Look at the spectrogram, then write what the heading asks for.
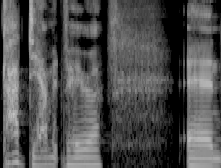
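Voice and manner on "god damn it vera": whispered, muttered under breath. Playing a game character who sees two companions vanish into a cloud, whispered under breath. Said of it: "I'm just going to whisper under my breath".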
